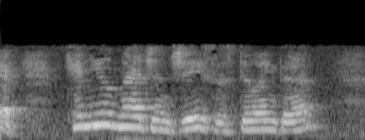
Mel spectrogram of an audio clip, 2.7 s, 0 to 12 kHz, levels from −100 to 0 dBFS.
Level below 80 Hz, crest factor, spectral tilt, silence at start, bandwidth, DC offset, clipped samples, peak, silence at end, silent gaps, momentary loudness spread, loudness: -60 dBFS; 16 dB; -10.5 dB/octave; 0 s; 4.4 kHz; under 0.1%; under 0.1%; -12 dBFS; 0 s; none; 10 LU; -28 LUFS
